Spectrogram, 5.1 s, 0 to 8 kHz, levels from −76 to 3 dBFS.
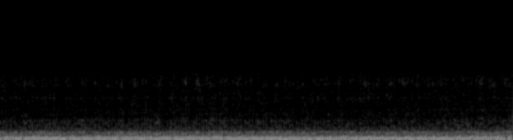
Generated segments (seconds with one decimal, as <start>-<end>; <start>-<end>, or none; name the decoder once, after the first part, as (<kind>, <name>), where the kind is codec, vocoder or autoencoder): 0.8-3.2 (vocoder, Vocos)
